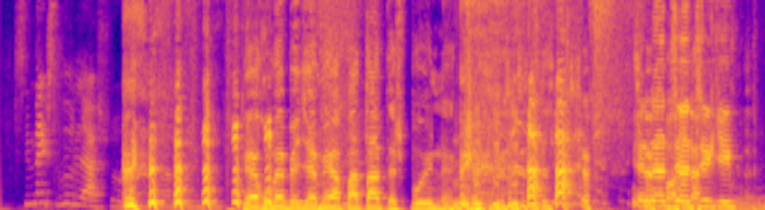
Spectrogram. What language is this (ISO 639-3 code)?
ell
